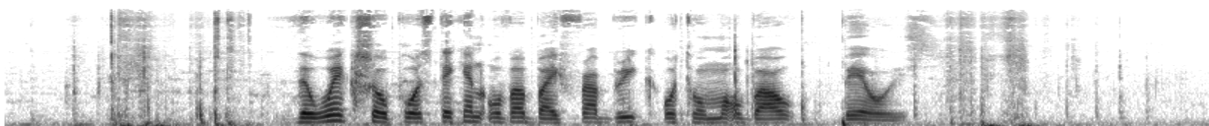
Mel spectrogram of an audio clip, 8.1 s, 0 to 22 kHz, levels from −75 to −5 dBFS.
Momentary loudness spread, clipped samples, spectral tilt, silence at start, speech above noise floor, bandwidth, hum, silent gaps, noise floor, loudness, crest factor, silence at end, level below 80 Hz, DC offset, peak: 18 LU; under 0.1%; -4.5 dB/octave; 0.15 s; 30 dB; 16.5 kHz; none; none; -48 dBFS; -18 LUFS; 20 dB; 0.6 s; -38 dBFS; under 0.1%; -2 dBFS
